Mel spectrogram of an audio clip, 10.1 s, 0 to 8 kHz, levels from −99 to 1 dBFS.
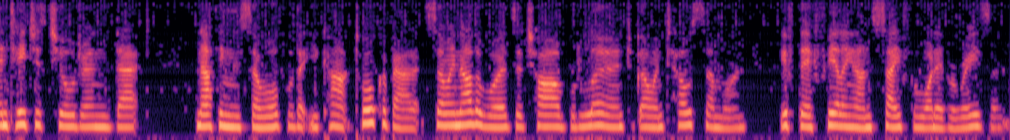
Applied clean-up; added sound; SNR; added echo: classical method spectral subtraction.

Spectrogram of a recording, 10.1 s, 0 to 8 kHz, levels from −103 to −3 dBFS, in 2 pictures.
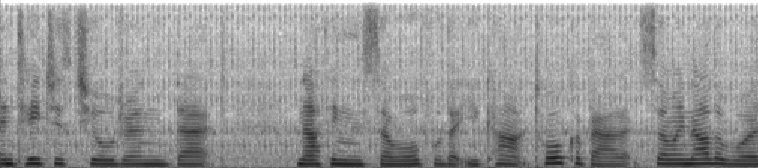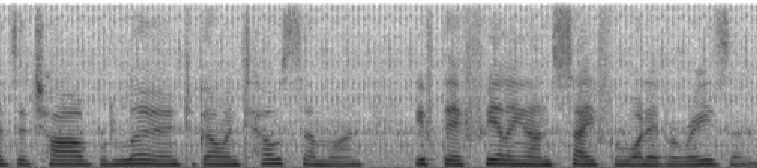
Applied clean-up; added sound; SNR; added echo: none; Idling / Car; 18 dB; none.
